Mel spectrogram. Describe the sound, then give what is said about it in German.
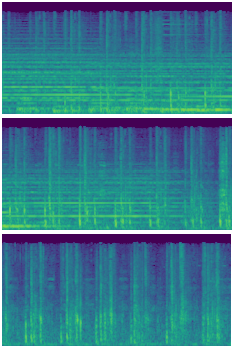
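Horse hooves clip-clop along a deserted, winding path in a steady rhythm. The hoofbeats become sharper and more distinct in the second half. “Ich ritt den verlassenen, sich schlängelnden Weg entlang.”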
